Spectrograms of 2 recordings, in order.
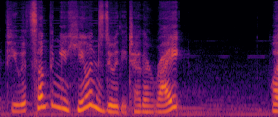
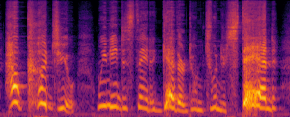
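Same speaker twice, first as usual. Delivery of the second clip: furious outburst; 4 semitones higher, 13 dB louder than usual. Acted. Creature enraged at betrayal.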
